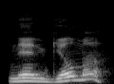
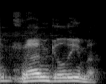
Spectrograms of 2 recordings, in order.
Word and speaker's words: Nangilima: Um, Nangilima, yeah. Nangalima. Mm. Did I say it right? Nangilima. Mm. Yes, it's Nangilima.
